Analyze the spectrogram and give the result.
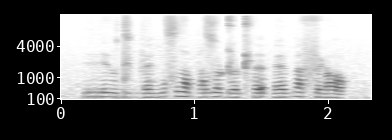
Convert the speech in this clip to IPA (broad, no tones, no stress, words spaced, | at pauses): rɨu̯dɨ bœ nisˤðˤibi zˤoɖoʈʰə | œba fə ɽɔ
